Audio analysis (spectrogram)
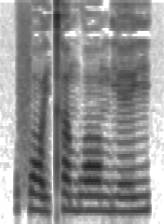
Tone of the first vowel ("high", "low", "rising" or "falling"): low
